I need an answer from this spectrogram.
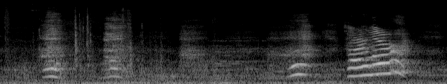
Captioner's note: doorknob rattling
